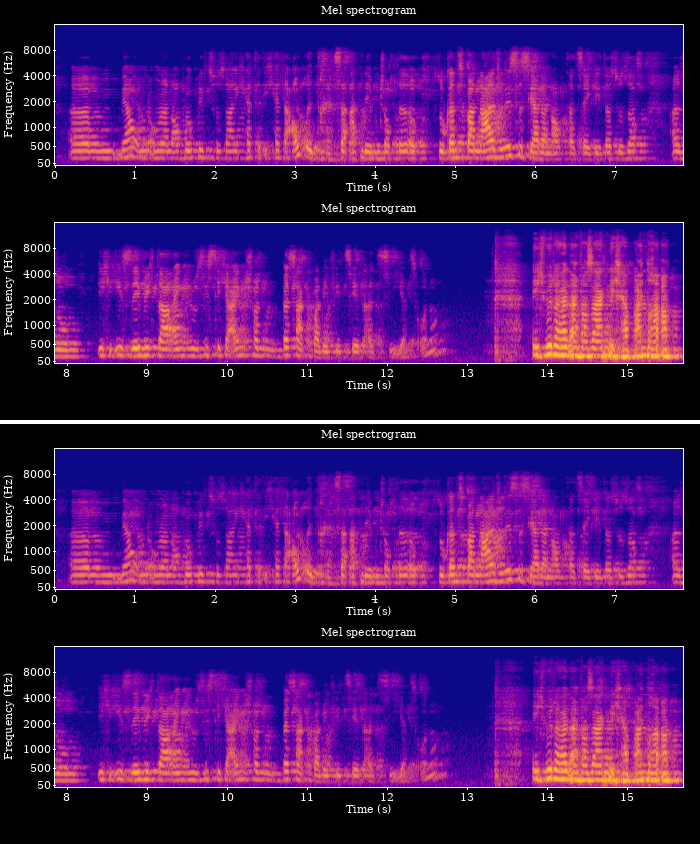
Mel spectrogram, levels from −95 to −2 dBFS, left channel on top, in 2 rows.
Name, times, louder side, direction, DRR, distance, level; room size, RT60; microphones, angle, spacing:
voice 1, 0.2-8.1 8.4-12.6, left 2 dB, 20° left, -2 dB, 3.4 m, -31 dB
voice 2, 13.3-15.5, left 2 dB, 55° left, -2 dB, 2.0 m, -18 dB
26.5 x 23.5 x 2.2 m, 0.39 s
head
